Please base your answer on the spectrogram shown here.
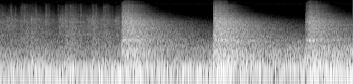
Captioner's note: banging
